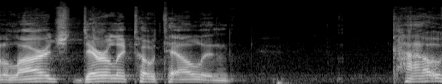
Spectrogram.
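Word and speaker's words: Caux: large derelict hotel in cow switzerland is that how you pronounce that co cow c-a-u-x co co okay and that's still one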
